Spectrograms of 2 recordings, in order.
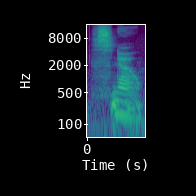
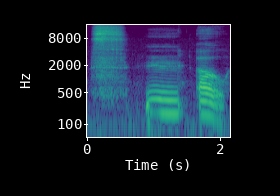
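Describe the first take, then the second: First: Said in the usual way. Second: "Snow" quietly split into s, n, long o; sound by sound. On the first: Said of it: "you're gonna put it together". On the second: Shown as a demonstration. Teacher sets a blending puzzle, "Snow" segmented. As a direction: draw out each sound of "Snow" separately. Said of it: "say the sounds of the word".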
